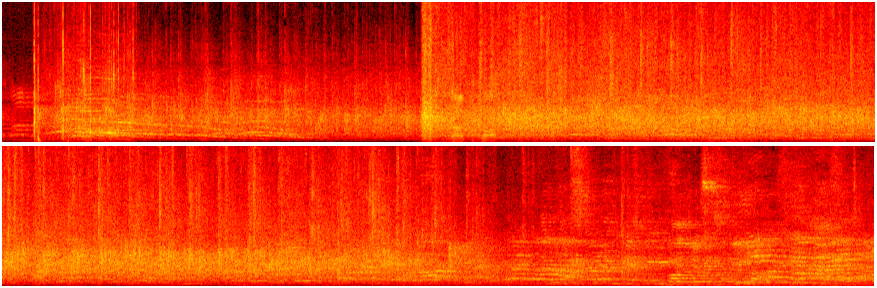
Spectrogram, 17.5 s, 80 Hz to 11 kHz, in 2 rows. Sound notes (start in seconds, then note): 5.1 applause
